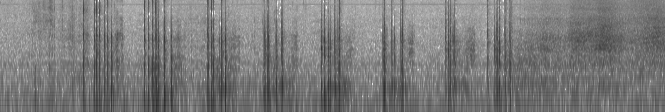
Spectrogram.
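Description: Long acrylic nails tap and scratch across the lid of a large, flat, closed printed cardboard keyboard box. The sound comes in quick, dry clusters of crisp, bright scratchy clicks with almost no ring, separated by short pauses. It fades into a soft, airy hiss at the end.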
